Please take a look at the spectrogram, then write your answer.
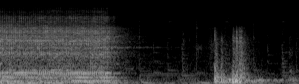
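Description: Power tool driving bolts during assembly of a Craftsman dual wheel wheelbarrow: a loud sustained whirring burst for about a second, then quieter clanks and a short second mechanical burst.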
